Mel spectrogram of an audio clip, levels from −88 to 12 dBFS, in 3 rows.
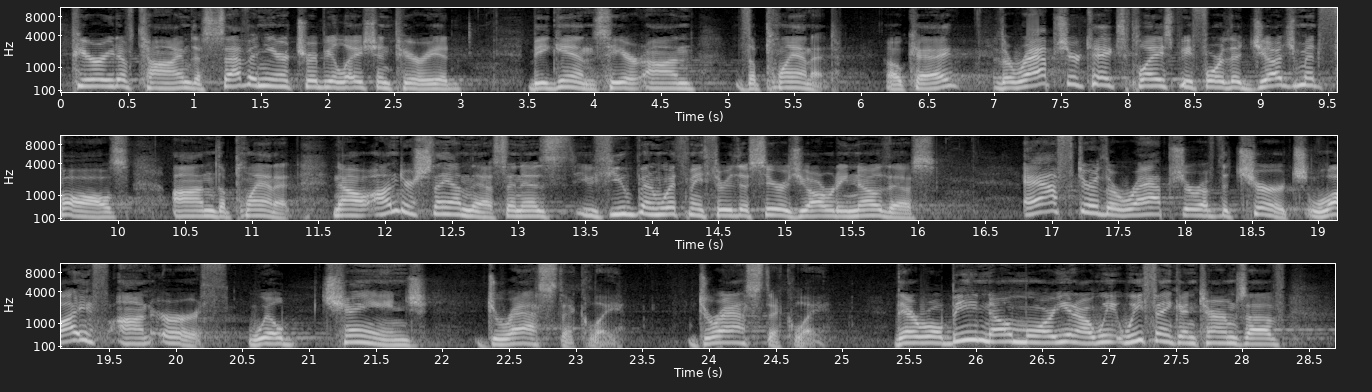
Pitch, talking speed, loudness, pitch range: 180 Hz, 140 wpm, -14 LUFS, 165-215 Hz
